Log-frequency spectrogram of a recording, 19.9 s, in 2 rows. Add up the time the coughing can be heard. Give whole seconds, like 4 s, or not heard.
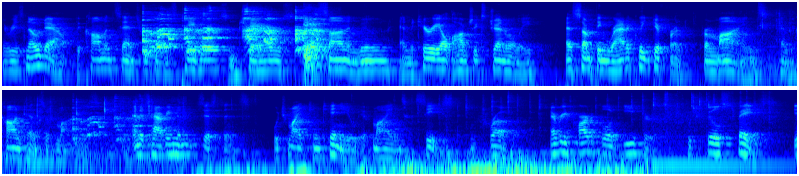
3 s.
